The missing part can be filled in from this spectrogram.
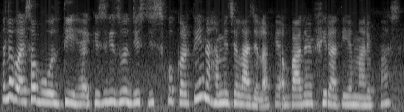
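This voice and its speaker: A woman's voice: fairly high pitch, brisk, darkish tone, slight background noise, poor audio. A young woman talking in a casual vlog, venting with bitter, defiant frustration about her family. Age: young adult. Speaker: vlogger. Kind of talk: casual personal vlog talk.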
